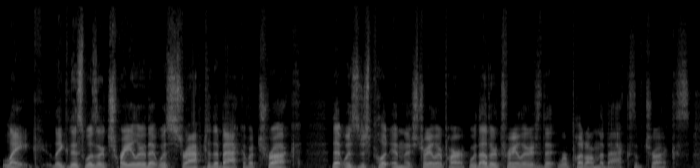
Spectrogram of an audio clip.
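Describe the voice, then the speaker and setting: A man's voice: lowish voice, normal speed. A man in his late twenties in casual, rambling chat, often breaking off and restarting. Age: 20s. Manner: rambling, animated, self-interrupting.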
